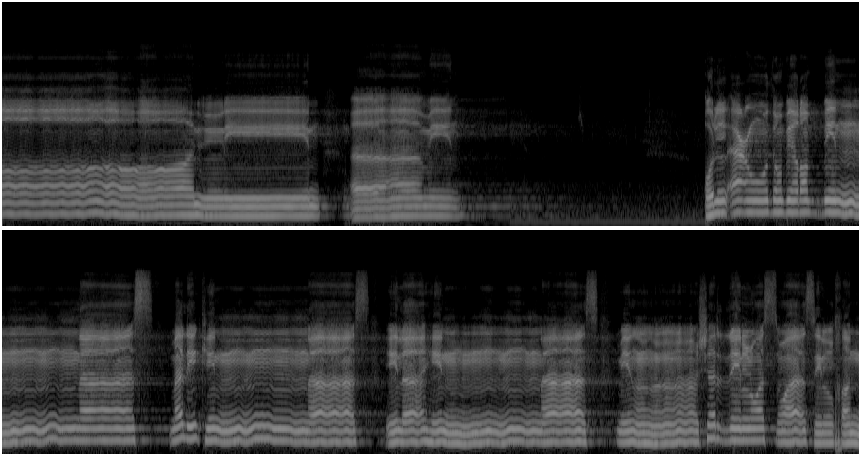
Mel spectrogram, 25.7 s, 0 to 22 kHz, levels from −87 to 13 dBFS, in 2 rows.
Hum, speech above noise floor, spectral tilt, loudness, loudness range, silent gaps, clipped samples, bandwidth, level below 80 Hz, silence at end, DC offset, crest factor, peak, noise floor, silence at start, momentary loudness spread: none; 33 dB; -5 dB/octave; -36 LUFS; 5 LU; none; under 0.1%; 12 kHz; -74 dBFS; 0 s; under 0.1%; 16 dB; -20 dBFS; -69 dBFS; 0 s; 6 LU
